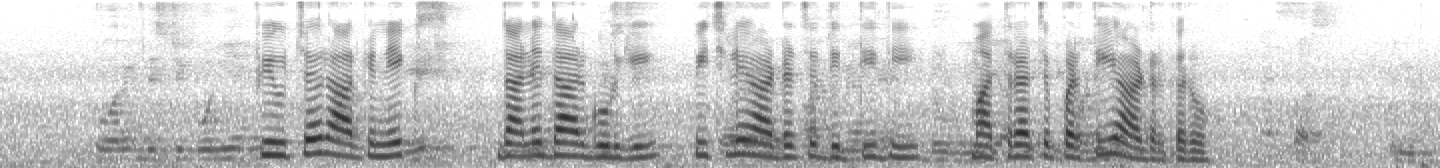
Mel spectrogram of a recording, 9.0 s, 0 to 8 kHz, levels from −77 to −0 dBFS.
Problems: none marked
